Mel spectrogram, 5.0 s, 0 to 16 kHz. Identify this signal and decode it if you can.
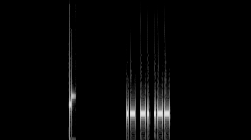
Morse code, heard as a keyed tone, about 34 wpm, 700 Hz. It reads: ANW
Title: USA Call Sign Postfixes - 3 Letters 35wpm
